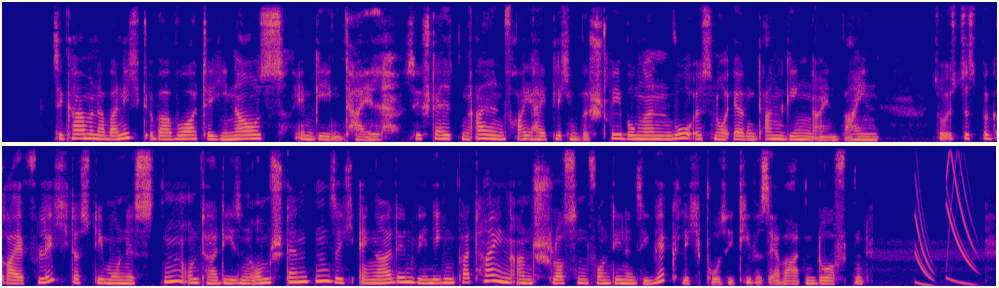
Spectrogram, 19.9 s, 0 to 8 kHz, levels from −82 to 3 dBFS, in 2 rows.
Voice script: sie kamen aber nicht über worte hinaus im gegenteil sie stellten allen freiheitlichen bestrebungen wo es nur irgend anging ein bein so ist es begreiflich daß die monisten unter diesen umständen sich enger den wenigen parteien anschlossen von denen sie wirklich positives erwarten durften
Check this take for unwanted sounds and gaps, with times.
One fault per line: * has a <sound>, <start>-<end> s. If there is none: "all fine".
* has a chirp, 19.1-19.8 s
